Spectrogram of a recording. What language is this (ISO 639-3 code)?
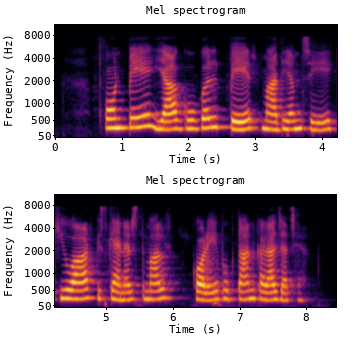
mag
